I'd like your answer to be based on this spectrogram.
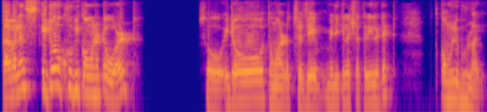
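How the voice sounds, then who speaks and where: A spelling teacher, who sounds out words slowly syllable by syllable and repeats them, with joking asides to a large class. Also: medium pitch, darkish tone.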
